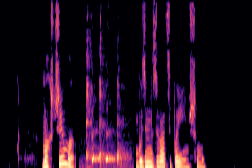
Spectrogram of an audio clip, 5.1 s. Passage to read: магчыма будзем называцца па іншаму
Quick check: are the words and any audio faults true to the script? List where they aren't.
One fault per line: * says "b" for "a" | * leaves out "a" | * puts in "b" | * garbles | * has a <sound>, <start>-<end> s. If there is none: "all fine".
* has a cough, 1.7-2.6 s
